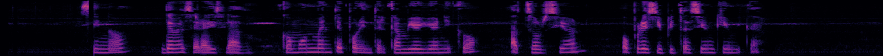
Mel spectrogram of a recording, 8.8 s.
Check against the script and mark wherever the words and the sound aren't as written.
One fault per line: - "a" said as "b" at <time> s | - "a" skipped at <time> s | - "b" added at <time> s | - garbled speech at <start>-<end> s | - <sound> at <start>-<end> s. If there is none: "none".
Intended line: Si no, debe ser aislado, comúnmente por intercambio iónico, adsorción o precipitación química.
- dropout at 0.9-0.9 s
